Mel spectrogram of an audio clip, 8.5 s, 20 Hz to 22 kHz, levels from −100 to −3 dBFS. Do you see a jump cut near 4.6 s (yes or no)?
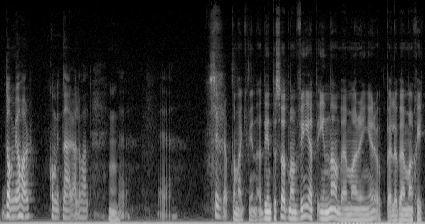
yes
